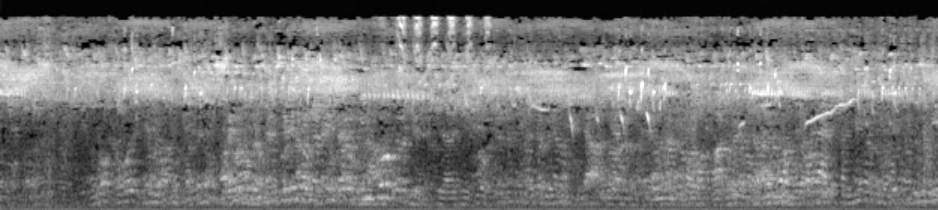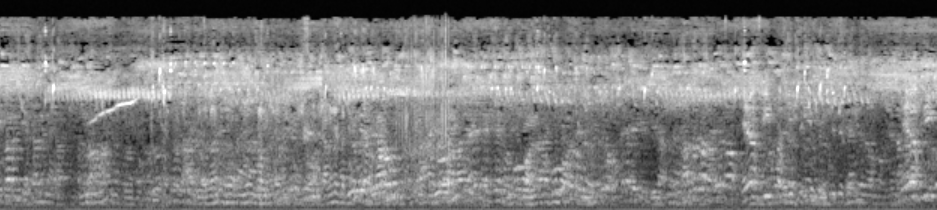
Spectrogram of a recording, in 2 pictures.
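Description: Caged songbirds chirp and trill.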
